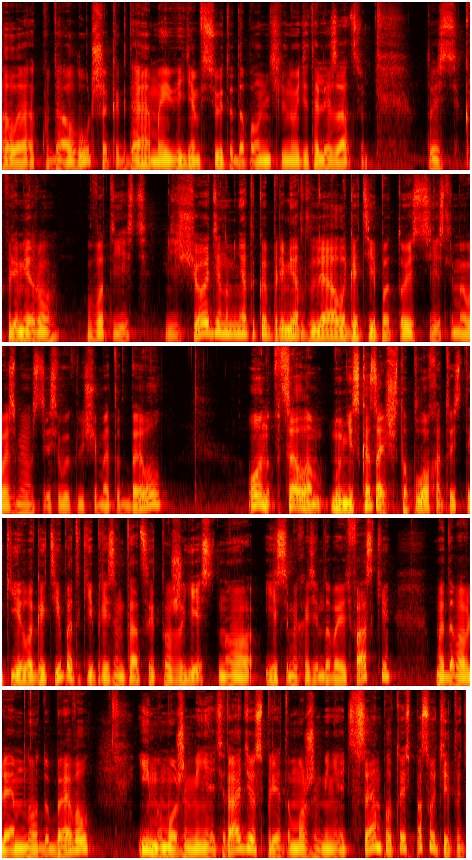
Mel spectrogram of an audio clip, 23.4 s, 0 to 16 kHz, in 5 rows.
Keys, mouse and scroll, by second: 0.2 shift+click, 0.3 shift+middle click, 2.7 middle click, 6.7 click, 8.1 shift+click, 10.5-10.8 drag, 17.0 click, 17.2-18.1 drag.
